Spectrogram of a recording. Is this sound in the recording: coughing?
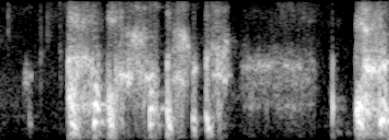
yes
